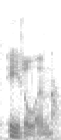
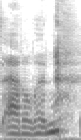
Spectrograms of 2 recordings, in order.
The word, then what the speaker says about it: Adolin: And yes, it is pronounced Adolin. – Says you. – No. No, it's not. It's Adolin.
